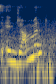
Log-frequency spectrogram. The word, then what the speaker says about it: enjambment: So this is an example of enjambment, and it is spelled as ENJAMBMENT.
